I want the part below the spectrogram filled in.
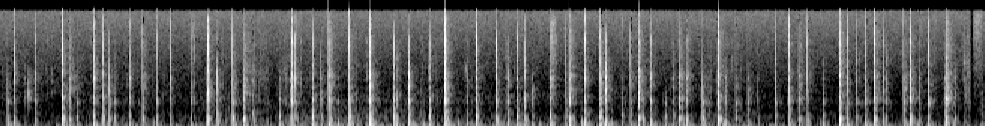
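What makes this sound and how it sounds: Fingertips and nails tap rapidly on the flat printed side of a medium white glossy paper gift bag with rope handles and green tissue paper sticking out of the top, held in one hand. The taps are a steady, dense stream of short, dull thumps with crisp clicking edges that stop almost instantly, continuing for about ten seconds.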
